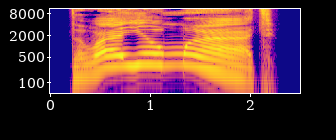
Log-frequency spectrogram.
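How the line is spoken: Howling cry. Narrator (Russian): прямо-таки взвыл он

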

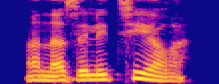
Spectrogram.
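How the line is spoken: Brother calmly explaining. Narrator (Russian): спокойно объясняет брат

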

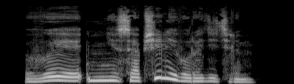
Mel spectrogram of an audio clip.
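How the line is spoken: Sighing. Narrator (Russian): Кавалье вздохнула

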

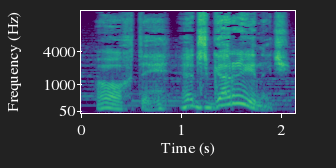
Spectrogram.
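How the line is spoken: Agitated mutter. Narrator (Russian): взволнованно пробормотал Леха

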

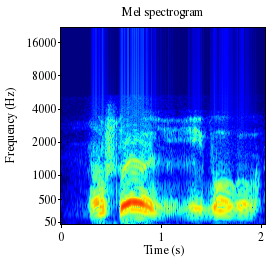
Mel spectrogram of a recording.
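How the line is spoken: Displeased grumbling. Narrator (Russian): забурчал недовольно Шариков

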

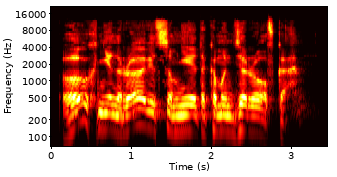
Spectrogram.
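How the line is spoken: Sighing admission. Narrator (Russian): Вздохнув, признался штурман

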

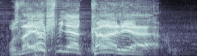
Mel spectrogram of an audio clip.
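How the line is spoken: Menacing question. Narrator (Russian): грозным голосом спросил он

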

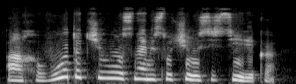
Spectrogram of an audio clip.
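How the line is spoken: Relieved sigh. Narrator (Russian): Охотник облегченно вздохнул

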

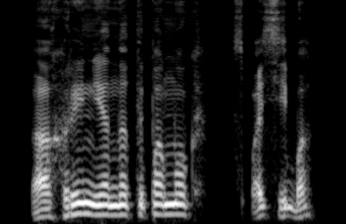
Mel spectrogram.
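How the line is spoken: Sarcastic snort. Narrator (Russian): хмыкнул я

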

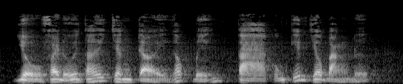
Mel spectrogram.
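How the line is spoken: Tearful determined mutter. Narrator (Vietnamese): lau khô nước mắt rồi lẩm bẩm

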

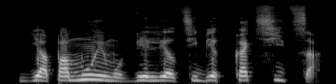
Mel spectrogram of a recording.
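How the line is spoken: Growling. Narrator (Russian): прорычал он

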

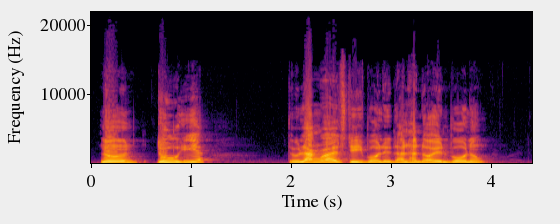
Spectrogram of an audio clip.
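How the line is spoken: Calling out. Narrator (German): Roland rief, als er den jungen Mann sah

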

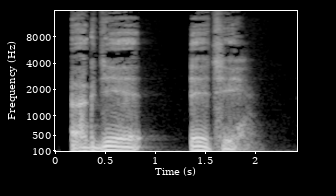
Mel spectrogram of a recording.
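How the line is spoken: Hoarse wheeze. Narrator (Russian): просипел мужчина

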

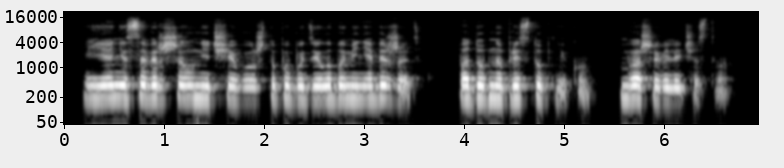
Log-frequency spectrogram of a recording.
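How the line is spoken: Calm reply. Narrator (Russian): спокойно отозвался Леконт

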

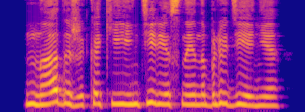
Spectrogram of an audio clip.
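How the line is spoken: Laughing. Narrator (Russian): рассмеялся он

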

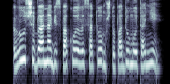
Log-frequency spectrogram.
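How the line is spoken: Village elder's scoffing grunt. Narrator (Russian): хмыкнул староста

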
